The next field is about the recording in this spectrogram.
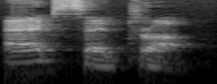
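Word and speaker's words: etc.: सो ईटीसी को correct pronounce करेंगे तो बोलेंगे एटसेट्रा।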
